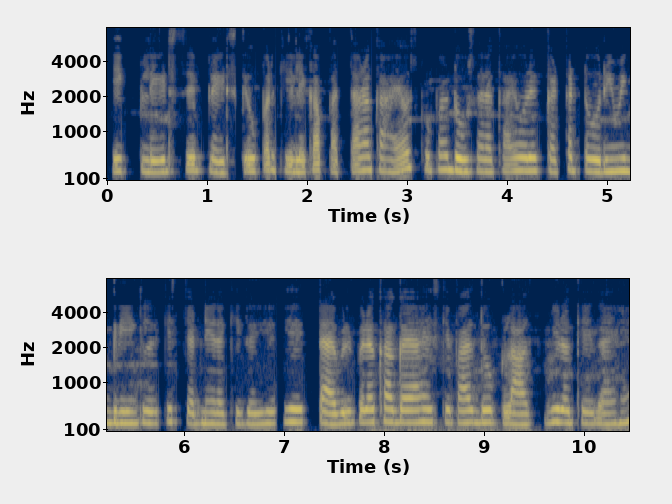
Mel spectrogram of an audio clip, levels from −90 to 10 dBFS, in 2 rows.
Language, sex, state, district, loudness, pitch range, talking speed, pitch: Hindi, female, Bihar, Saharsa, -17 LUFS, 215-240 Hz, 240 wpm, 230 Hz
